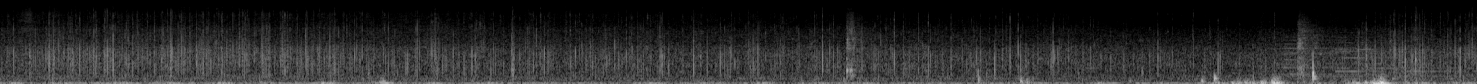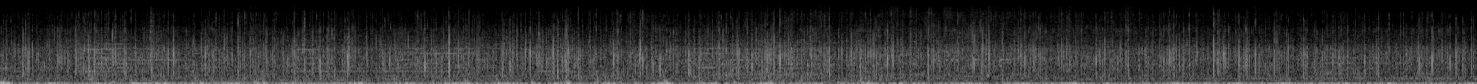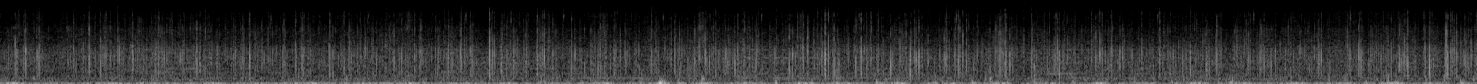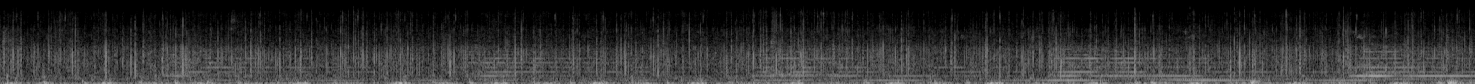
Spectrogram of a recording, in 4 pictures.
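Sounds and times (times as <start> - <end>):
constant low rumble: 0.0 - 59.0
rain pattering: 0.0 - 59.0.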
